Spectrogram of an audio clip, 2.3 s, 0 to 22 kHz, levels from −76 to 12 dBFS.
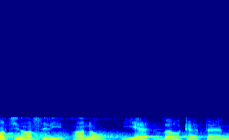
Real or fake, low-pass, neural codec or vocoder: real; 3.6 kHz; none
